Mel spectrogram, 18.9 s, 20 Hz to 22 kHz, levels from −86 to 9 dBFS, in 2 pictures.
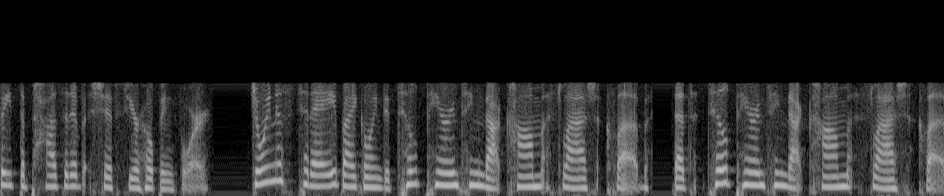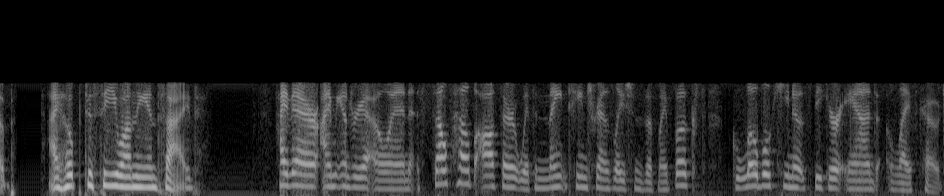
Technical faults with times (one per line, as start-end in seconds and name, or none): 0.00-18.89 mains buzz
0.00-18.89 Dialogic VOX ADPCM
